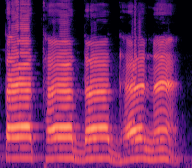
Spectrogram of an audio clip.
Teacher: जीव अपनी दांतों को है जो स्पर्श कर रही है तो इन्हें अपन बोलते हैं दंती वर्ण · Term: दंत्य वर्ण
